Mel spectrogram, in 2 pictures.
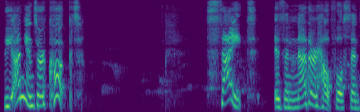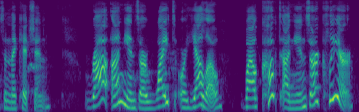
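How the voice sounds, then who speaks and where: A woman teacher reading aloud to young children, expressively stressing key words and pausing to ask simple questions. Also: on the high side, a bit bright, poor audio. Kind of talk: read-aloud lesson with questions to young listeners.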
